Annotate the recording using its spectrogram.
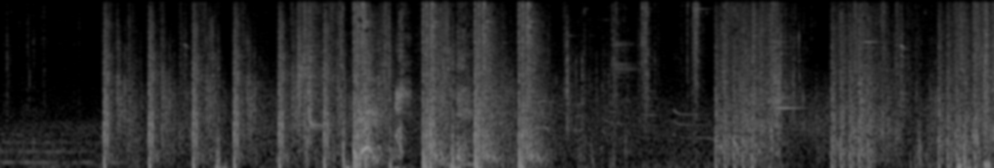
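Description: A rifle fires in rapid, sharp shots.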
